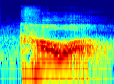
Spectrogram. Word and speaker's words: খাওয়া: ব্রাহ্মণবাড়িয়া জেলার মানুষের মুখের উচ্চারণ, ওরা খ স্পষ্ট করে উচ্চারণ করে না, খকে ওরা হ উচ্চারণ করে। যেমন খাওয়া, আমরা বলি খাওয়া দাওয়া করেছেন, ওরা বলে হাওয়া দাওয়া করছেন। এই যে খাওয়া, হাওয়া।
